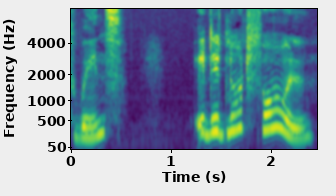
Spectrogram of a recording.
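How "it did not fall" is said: ordinary delivery, nothing marked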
